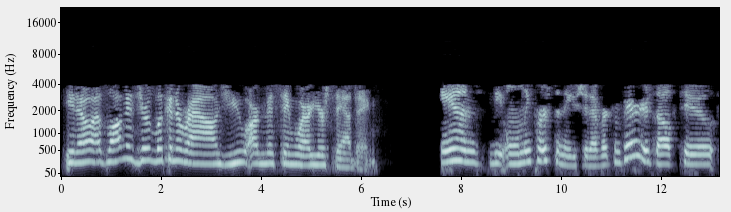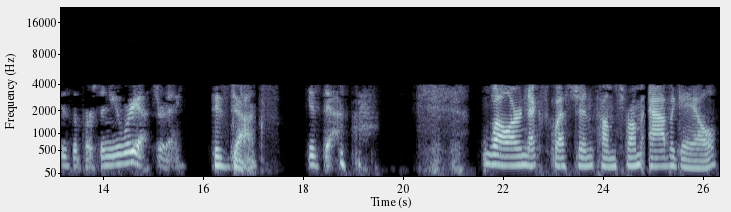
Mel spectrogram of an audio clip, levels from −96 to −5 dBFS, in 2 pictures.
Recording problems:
garbled, watery; badly; nothing above 4 kHz
wrong speed, natural pitch; too slow; 0.6 times normal speed

